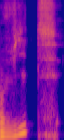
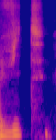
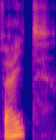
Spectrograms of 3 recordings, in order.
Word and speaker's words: Vite: vu de toc mais je serais pas étonné que la plupart le prononce weit non jeu comme l'insight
